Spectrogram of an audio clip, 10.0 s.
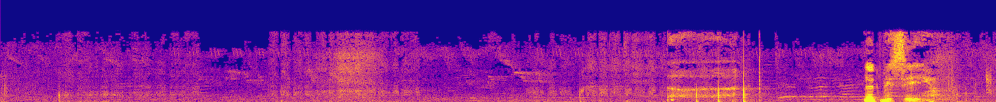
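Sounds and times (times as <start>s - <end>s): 
handwriting on a surface: 0.5s - 4.3s, 5.1s - 7.0s
speech: 8.6s - 9.5s.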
